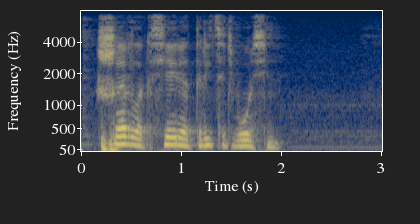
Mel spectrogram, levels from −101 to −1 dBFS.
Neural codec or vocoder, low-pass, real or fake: none; 7.2 kHz; real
